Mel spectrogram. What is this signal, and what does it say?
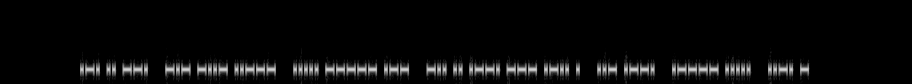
Morse code, heard as a keyed tone, about 43 wpm, 700 Hz. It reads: RIG KX2 50W DIPOLE UP 15 FT
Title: K1USN SST QSO Practice 45wpm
